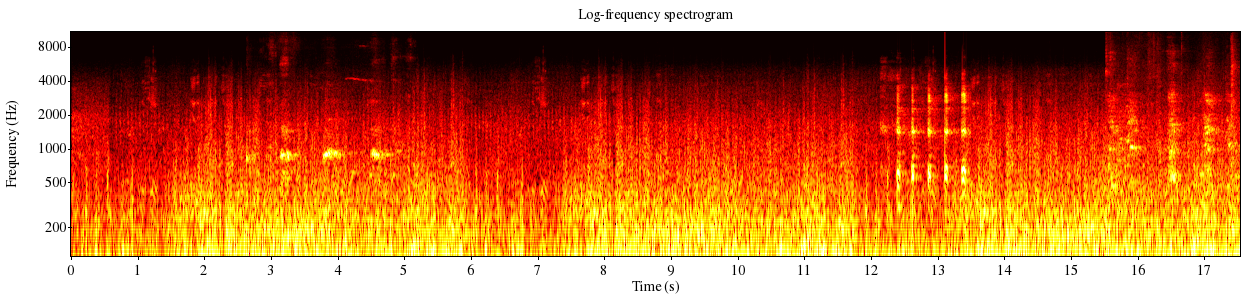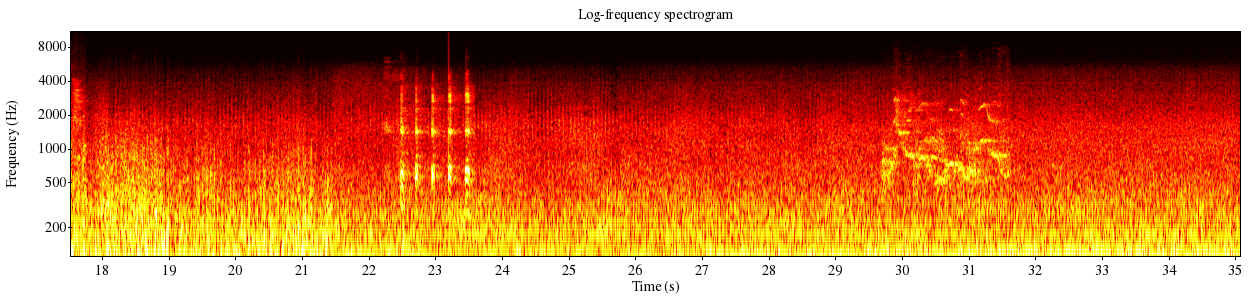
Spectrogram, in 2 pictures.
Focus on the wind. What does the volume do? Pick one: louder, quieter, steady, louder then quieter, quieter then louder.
steady.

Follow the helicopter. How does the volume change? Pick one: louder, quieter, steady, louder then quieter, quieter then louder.
louder.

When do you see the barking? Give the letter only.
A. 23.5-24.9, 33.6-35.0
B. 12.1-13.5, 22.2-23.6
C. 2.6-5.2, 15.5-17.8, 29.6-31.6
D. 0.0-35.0
C.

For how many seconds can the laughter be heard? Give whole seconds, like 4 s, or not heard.
3 s.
